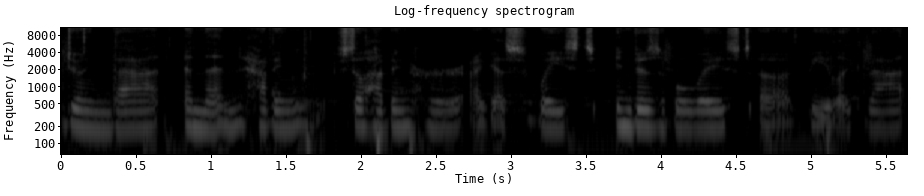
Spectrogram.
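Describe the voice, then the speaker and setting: Over background music, a woman speaks at a very slow pace. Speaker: 3D artist giving art critique. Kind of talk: casual screen-recorded commentary. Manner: hesitant, stuttering, many fillers.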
